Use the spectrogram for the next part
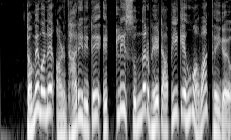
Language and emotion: Gujarati, surprised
